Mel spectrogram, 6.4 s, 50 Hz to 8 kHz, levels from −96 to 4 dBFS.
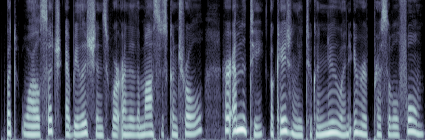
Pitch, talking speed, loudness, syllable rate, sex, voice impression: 195 Hz, 170 wpm, -17 LUFS, 6.3 syllables/s, female, feminine, adult-like, clear, fluent, slightly raspy, intellectual, elegant, strict, sharp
